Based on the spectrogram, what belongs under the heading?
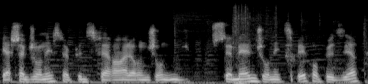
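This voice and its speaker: Fast-talking young man. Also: on the low side, soft background music. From British Columbia, Canada. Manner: relaxed, many fillers and restarts. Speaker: journalist, former student. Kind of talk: interview testimonial.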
